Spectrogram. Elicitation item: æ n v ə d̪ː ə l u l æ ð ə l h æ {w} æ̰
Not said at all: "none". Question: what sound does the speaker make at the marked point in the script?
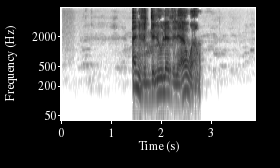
w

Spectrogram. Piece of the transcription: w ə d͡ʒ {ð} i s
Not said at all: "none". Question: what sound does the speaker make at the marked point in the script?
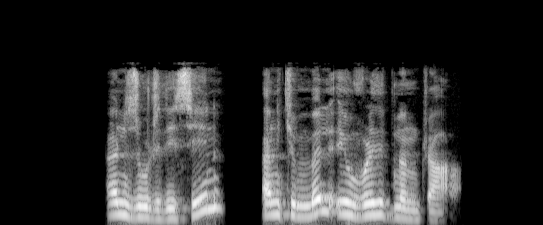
ð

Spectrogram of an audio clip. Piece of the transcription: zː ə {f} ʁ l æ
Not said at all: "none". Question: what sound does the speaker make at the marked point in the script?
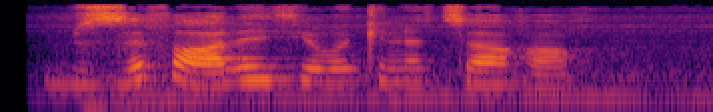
f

